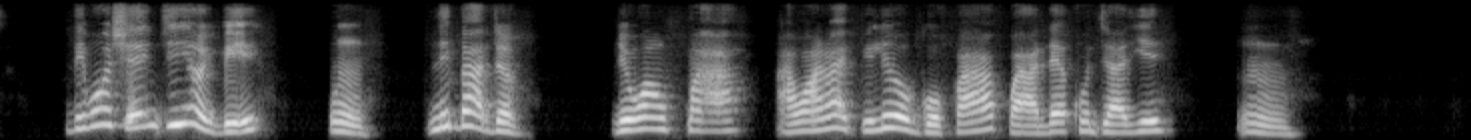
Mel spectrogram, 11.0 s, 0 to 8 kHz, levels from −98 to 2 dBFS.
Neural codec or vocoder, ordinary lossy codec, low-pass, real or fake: codec, 16 kHz, 0.8 kbps, ZipCodec; none; 7.2 kHz; fake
